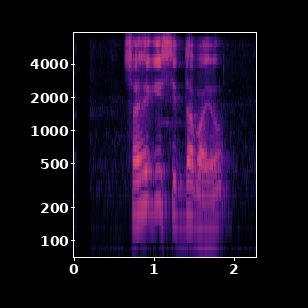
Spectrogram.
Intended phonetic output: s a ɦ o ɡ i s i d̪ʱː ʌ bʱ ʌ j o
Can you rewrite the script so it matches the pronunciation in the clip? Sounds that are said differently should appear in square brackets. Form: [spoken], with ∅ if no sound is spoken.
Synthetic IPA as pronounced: s [ʌ] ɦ o ɡ i s i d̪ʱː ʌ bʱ ʌ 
